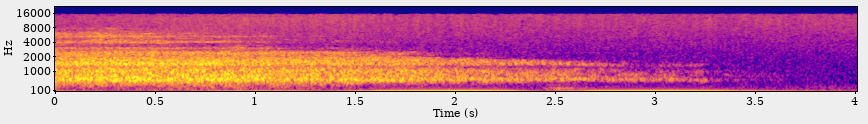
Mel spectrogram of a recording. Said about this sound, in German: Atme einmal tief ein in den Bauch und wieder tief aus.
